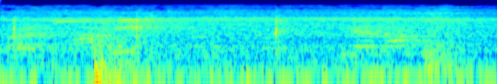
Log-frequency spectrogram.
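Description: A single thump about half a second in over a steady low rumble, with faint voices in the background.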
